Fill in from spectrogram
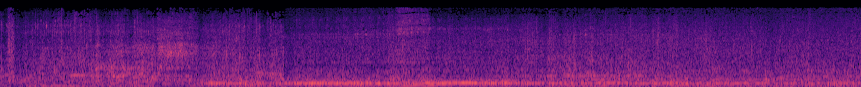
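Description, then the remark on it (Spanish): A car engine rumbles steadily for about eleven seconds, a low droning hum over a wash of hiss, with a brief shift in pitch midway as the car pulls away after two people leave a house and get into it. “Al día siguiente, Carol está asomada a la ventana y ve a su madre y Adrián salir de la casa y montarse en un coche.”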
